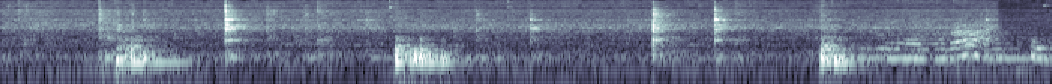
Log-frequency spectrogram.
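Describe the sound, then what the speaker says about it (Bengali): Potato pieces are lifted out of hot frying oil for a Bengali chicken curry. Irregular scraping and clinking of a utensil against the pan rise over a faint, steady sizzle, close and without voices. "আমি আলুগুলো এবার তুলে নেবো"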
